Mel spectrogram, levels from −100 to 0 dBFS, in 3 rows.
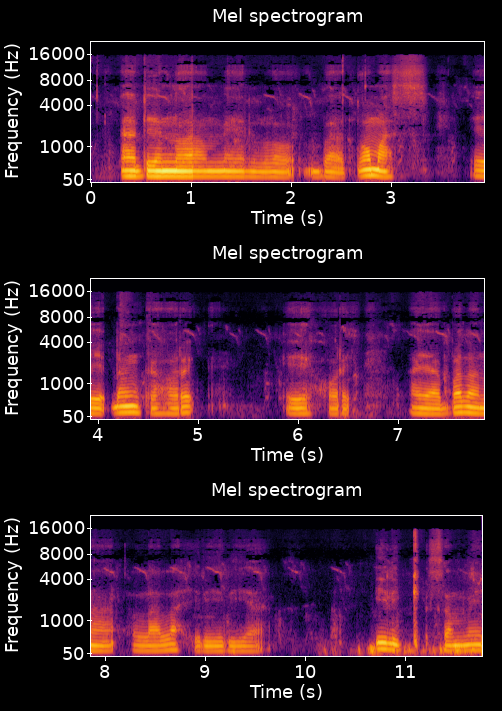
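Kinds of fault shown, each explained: Microphone volume stepped down: at 1.02 s the whole signal, speech and background alike, falls by about 6 dB in one abrupt step and stays at the lower level. The likely cause is call software cutting the device's input volume after judging the microphone too loud.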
